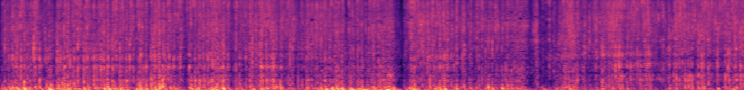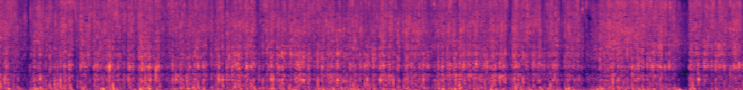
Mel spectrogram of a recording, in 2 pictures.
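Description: A large clear plastic bubble wrap sheet is scratched fast with long nails and scrunched. The result is a steady, dense crackling and crinkling, with a heavy low rumble under bright, hissy scratches and brief sharp pops throughout.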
